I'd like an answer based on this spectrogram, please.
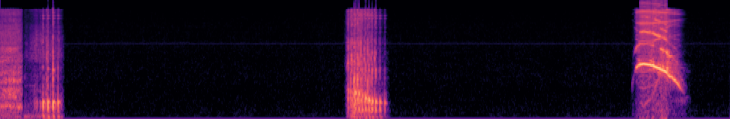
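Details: Cougar giving two short rough bursts, then after a gap a loud, clear whistled call that slides downward and lasts under half a second. Long silences between the sounds.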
